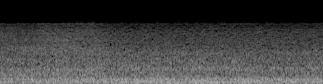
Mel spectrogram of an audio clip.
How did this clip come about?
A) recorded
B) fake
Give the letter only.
A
